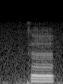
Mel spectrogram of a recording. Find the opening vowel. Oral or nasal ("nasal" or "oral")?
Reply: nasal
